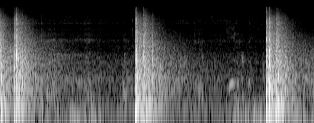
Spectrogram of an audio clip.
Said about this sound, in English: and then the echo of the rifle shots were heard.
